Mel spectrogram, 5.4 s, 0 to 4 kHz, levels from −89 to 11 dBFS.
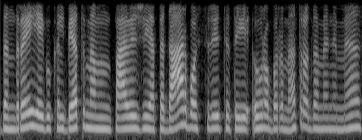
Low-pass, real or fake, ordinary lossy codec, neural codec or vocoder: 3.6 kHz; fake; Opus, 64 kbps; vocoder, 24 kHz, 100 mel bands, Vocos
